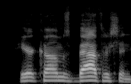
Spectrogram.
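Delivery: ordinary talk, nothing marked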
